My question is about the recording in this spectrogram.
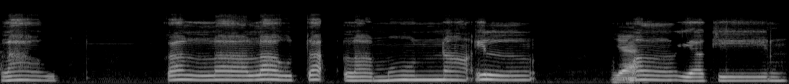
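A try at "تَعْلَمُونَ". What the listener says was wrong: Nah, terus ainya kurang dalam. Lau ta'lamun. Kurang tak ada yang nyangkut masih. Tak itu depan. Tak agak dalam. Ta'lamun. Oke, beda kan? Terdengar beda.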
